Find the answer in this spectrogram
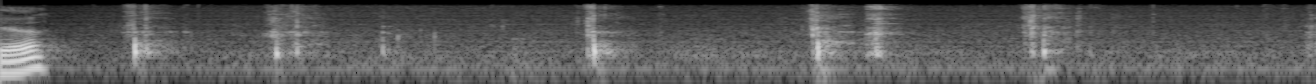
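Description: Kitchen knife slicing red chillies on a wooden chopping board: about seven separate knocks of the blade against the board, unevenly spaced at roughly one a second.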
